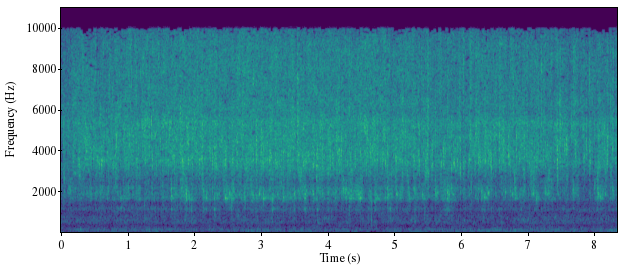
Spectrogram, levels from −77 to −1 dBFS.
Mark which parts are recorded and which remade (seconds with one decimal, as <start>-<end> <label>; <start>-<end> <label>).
0.0-0.4 remade; 0.4-1.7 recorded; 1.7-8.3 remade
